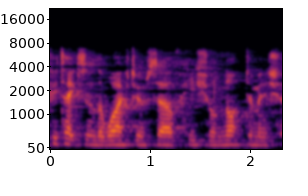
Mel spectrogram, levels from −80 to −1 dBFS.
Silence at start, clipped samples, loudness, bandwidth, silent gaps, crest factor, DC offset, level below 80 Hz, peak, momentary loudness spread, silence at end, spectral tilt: 0 s; under 0.1%; -28 LUFS; 7.6 kHz; none; 22 dB; under 0.1%; -82 dBFS; -8 dBFS; 7 LU; 0 s; -2 dB/octave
